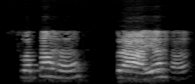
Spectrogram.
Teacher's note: तो विसर्ग का उच्चारण आधा ह की तरह किया जाता है।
